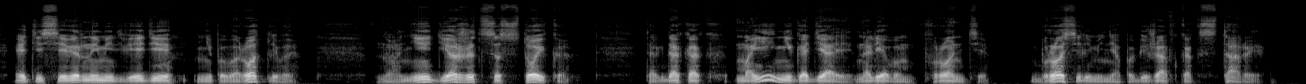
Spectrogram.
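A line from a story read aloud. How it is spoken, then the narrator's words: Through gritted teeth. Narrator (Russian): процедил сквозь зубы король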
